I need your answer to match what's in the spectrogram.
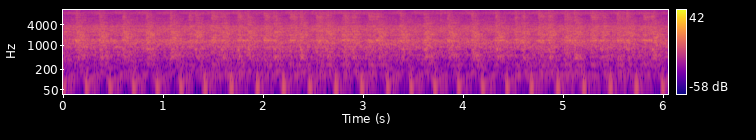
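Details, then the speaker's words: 1988 Honda FourTrax 300 4x4 ATV sitting for years, with choke on, fuel turned on and in tank: starter turns the single over steadily at about four chuffs a second but it never starts; spark to be checked. "Choke, a little flick of the gas. She don't want to start. I'm pretty sure there's fuel in it. There's fuel in it."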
